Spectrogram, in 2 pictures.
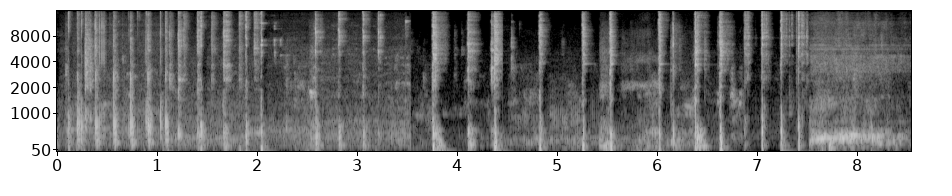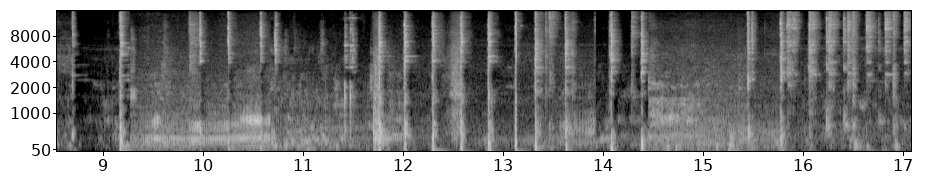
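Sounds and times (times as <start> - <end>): hammer striking metal: 11.4 - 14.5.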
